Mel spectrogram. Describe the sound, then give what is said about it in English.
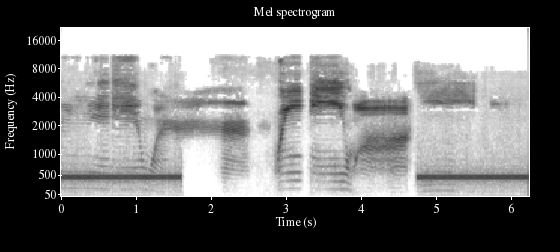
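A voice mimics a fax machine: a steady droning tone, then a burst of rising, warbling screeches and chirps, and the flat tone returns at the end. “That's my impression of a fax.”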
